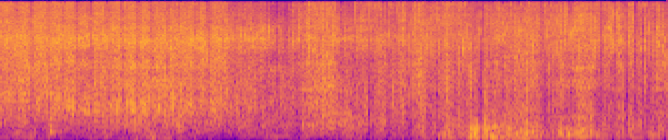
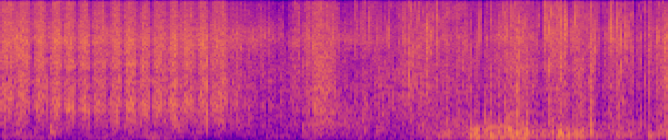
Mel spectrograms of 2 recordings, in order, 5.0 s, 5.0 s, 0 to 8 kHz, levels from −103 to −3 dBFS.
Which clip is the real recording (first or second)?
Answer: second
